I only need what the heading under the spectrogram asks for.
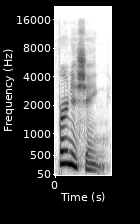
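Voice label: "furnishing", English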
